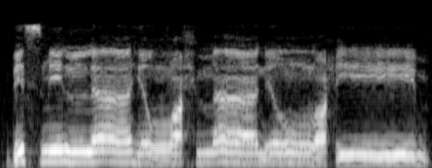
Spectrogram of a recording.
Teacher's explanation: Notice the 2 R's with the shadda on them in the Rahman. I didn't roll them. Remember we talked about we're not allowed to roll them.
